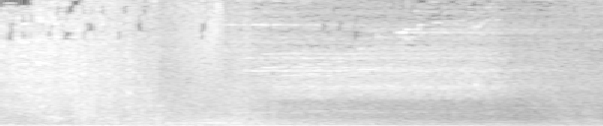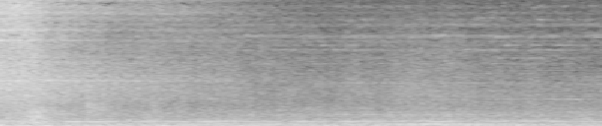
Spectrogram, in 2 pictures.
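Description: A triumphant game fanfare swells and then slowly fades away.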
